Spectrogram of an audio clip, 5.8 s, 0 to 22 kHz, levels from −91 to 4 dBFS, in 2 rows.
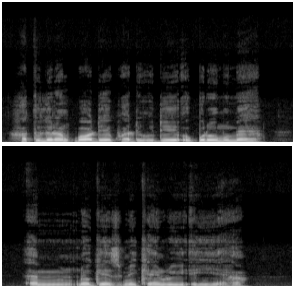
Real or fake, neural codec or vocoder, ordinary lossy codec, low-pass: real; none; none; 19.8 kHz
